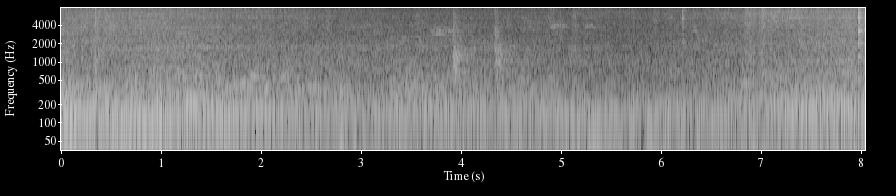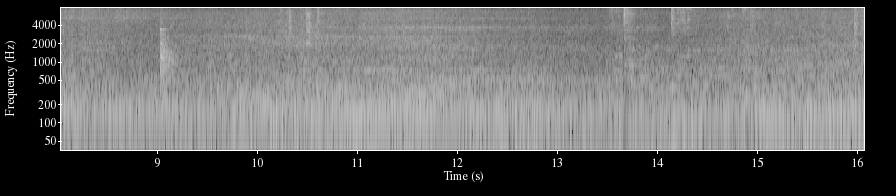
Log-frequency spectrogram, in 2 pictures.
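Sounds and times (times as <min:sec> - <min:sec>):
flatbread sizzling on griddle: 0:00.0 - 0:02.9, 0:03.6 - 0:16.0
metal spatula clinking: 0:07.9 - 0:08.3, 0:13.6 - 0:14.5.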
